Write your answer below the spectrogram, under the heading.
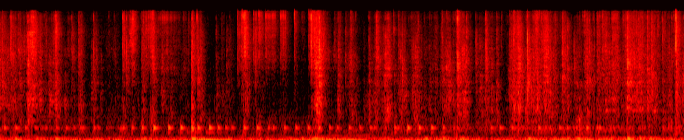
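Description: Baseball trading cards being flipped through and shuffled by hands in nitrile gloves: a run of quick, uneven card slaps and rustles. Near the end, a pack wrapper is handled.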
